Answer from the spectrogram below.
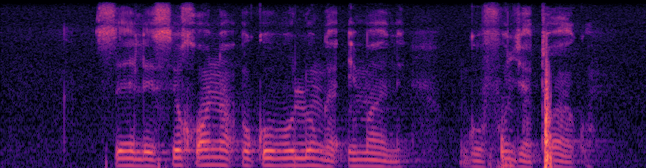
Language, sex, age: South Ndebele, male, 21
